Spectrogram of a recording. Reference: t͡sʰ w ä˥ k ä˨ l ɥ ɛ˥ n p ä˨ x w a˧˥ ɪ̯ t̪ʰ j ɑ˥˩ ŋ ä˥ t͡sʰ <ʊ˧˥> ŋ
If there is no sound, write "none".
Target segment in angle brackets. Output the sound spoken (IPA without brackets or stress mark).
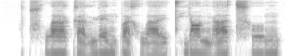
ʊ˥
